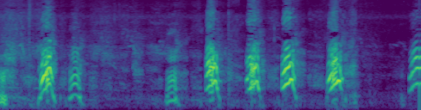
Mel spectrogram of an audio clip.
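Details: Saint Bernard playing with local dogs: loud, harmonic barks come in quick bursts, about eight sharp barks in four seconds, some spaced half a second apart, with brief quiet gaps between.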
